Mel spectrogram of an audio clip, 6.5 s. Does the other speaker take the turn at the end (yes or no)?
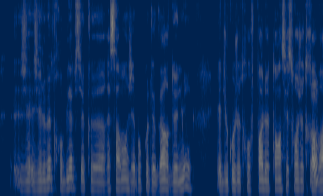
no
